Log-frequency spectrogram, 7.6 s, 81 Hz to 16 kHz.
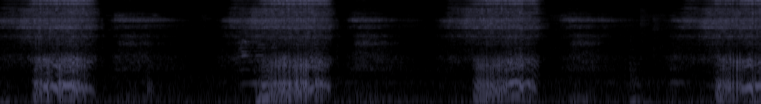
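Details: Real night sleep recording: soft rhythmic snoring on each in-breath, about 26 a minute, with quiet breathing between; gentle snoring.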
